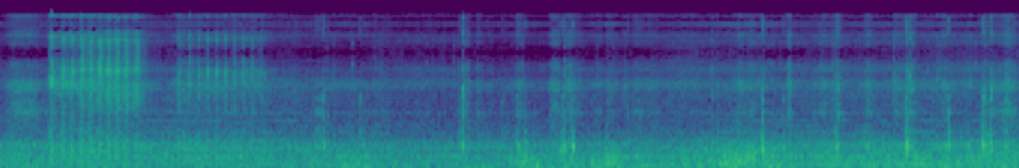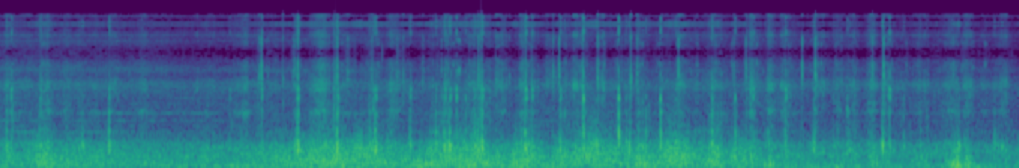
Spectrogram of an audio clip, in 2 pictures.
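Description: Footsteps of a player on foot, with gear and the head-mounted camera jostling and knocking, irregularly and getting louder and busier about eleven seconds in. A short rattling burst comes about half a second in.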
